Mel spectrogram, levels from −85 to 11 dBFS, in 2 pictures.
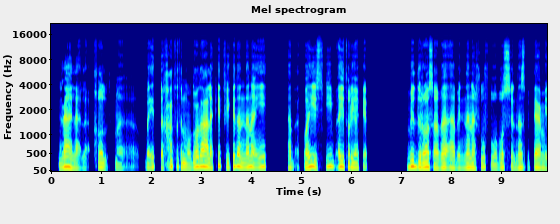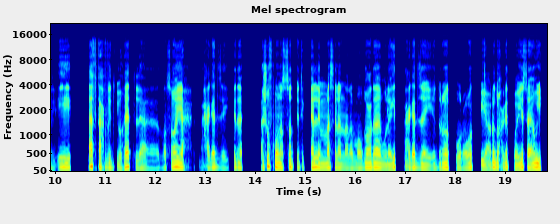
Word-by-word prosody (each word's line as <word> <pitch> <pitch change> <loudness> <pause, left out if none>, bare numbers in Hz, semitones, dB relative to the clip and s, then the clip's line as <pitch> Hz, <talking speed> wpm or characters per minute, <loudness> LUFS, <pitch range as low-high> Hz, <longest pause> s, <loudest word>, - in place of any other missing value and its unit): لا، 135 +3 +5
لأ، 105 -2 -4
لأ - - -18
خالص 120 -6 -2
ما 105 -2 -14 0.2
بقيت 120 +3 -3 0.2
حاطط 140 -2 -3
الموضوع 120 +3 +1
ده 150 - +5
على 130 -6 +5
كتفي 130 -2 -3
كده 145 +7 +3
إن 125 -3 0
أنا 135 +1 +4
إيه، 130 +4 -1 0.5
هابقى 115 +1 -7
كويس 130 0 +2
فيه 150 +2 0
بأي 145 -1 +2
طريقة 125 -2 -1
كانت، - - -5 0.8
بدراسة 130 -5 +4
بقى 115 0 +1
بإني 110 +2 -4
أنا 120 -1 +3
أشوف 125 +2 -6
وأبُصّ 105 +3 -3
الناس 115 +4 -2
بتعمل 110 -2 -1
إيه، 125 0 0 0.4
أفتح 130 -5 +4
فيديوهات 115 +1 0
لنصايح 105 +5 0 0.2
لحاجات 125 +3 -2
زي 105 -3 -16
كده، 125 -2 0 0.4
أشوف 145 -3 +1
منصّات 125 +2 +3
بتتكلّم 120 0 +1
مثلًا 110 -3 -1
عن 100 - -9
الموضوع 105 +4 0
ده، 120 -1 +5
ولقيت 105 +3 -1 0.2
حاجات 120 +2 +3
زي 100 -3 -3
إدراك 110 +2 +1 0.2
ورواق 100 +3 -2 0.2
بيعرضوا 110 +6 +1
حاجات 120 +3 -1
كويسة 115 +2 +3
أوي، 120 -1 +5
120 Hz, 155 wpm, -27 LUFS, 105-130 Hz, 0.8 s, لا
